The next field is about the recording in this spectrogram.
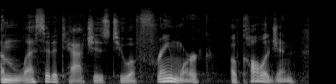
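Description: A man talks in a normal speaking voice at a moderate pace, with fairly low pitch and ordinary pitch variation. The recording is very clean, with a silent background. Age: 30s. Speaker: nutritionist. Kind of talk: interview. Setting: radio show.

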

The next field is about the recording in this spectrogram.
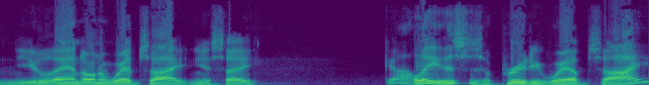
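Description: Over a quiet background, a man speaks in an ordinary speaking voice at a fairly high pitch. His intonation is lively and his pace moderate. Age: 60s. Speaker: pest control marketing coach and podcast host. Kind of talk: casual business podcast chat.

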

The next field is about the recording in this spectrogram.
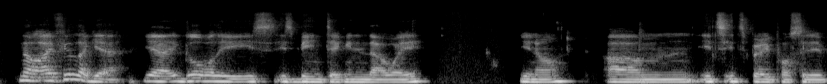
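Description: A man's somewhat breathy, medium-pitched voice with a Spanish accent, ordinary pitch variation, very even loudness and a fairly slow pace. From Argentina, countryside. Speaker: marketing agency co-founder. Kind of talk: interview.

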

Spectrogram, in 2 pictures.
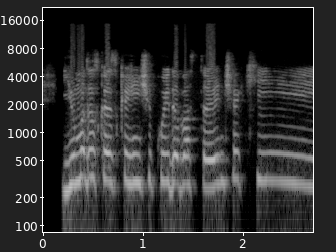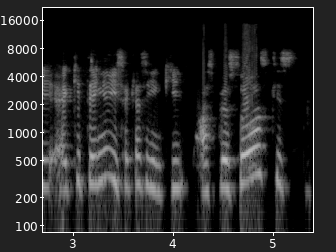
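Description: Here a woman speaks in a caipira accent at a moderate pace. Her pitch is high. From interior of São Paulo state (Paulínia). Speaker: food engineer and novice writer. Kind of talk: casual chat.

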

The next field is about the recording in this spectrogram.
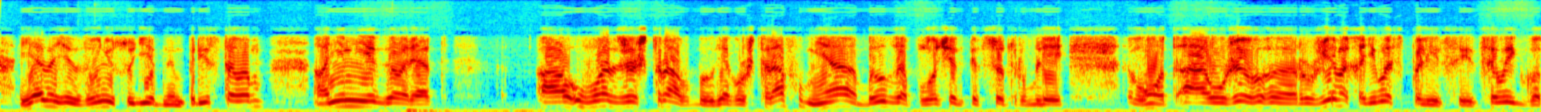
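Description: A man with a fairly high pitch, ordinary pitch variation, very even loudness and a moderate pace, over noticeable background noise. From Russia, Tver. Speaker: radio caller. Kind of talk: phone-in question. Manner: rambling, filler-heavy.

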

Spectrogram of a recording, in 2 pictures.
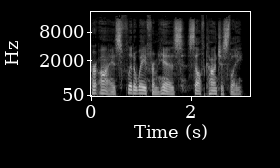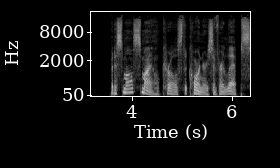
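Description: In plain reading aloud with lively intonation, the voice comes through against a quiet background.

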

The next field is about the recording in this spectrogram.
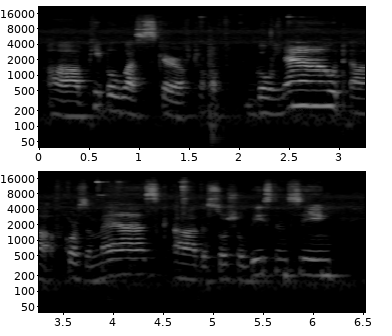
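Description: Talking at a fairly slow pace in a Mexican accent, a woman's medium-pitched voice shows ordinary pitch variation and big swings in loudness. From Mexico. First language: Spanish. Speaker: winery co-owner. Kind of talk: casual chat.

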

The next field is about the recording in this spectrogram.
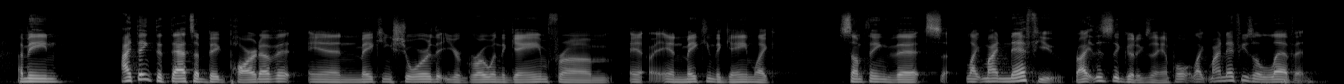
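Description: On a very clean recording with a silent background, a man with an American accent speaks in a normal speaking voice at a moderate pace, with a medium pitch and ordinary pitch variation. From North Carolina. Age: 20s. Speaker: advertising and marketing professional. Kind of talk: casual chat. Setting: in the guest's apartment.

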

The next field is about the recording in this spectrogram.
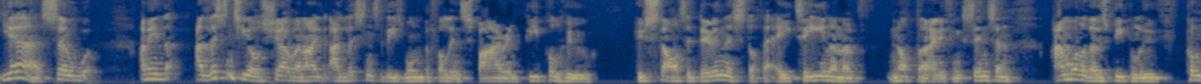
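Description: A man with a Liverpool accent, medium pitch, somewhat breathy delivery, ordinary pitch variation and moderate pace. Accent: Liverpool (Scouse). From Liverpool, England. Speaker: psychotherapist. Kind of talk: interview.

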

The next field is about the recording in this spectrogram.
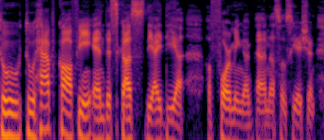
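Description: Lively intonation in a Spanish accent, at a fairly slow pace. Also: man, dry, close sound with no echo. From Mexico City. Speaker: nudism advocate. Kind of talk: interview. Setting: video call. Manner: halting.

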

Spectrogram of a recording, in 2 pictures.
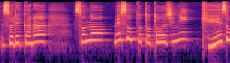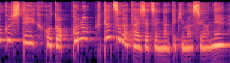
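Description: Her pitch is high, with very wide pitch swings. The woman has a dark, mellow tone. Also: moderate pace. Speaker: podcast host. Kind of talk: solo podcast talk.

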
